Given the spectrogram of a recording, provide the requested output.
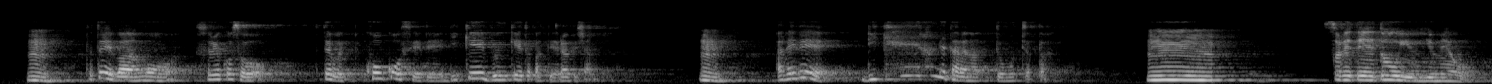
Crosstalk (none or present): none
